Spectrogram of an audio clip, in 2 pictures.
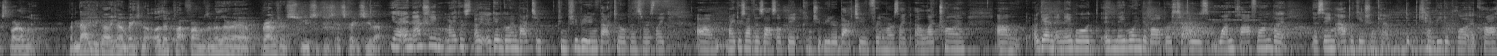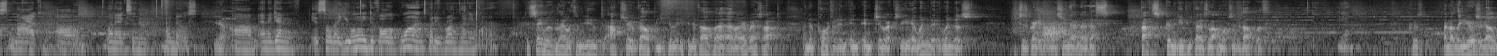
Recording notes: talking at the Microsoft Decoded conference in UCD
